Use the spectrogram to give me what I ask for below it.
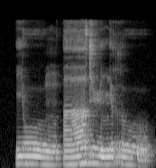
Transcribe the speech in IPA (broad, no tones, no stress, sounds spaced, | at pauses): j uː ŋ | aː d yː nʲ u r uː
